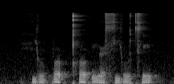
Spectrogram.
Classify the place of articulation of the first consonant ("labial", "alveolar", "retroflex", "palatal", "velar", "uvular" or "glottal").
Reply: glottal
